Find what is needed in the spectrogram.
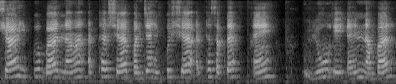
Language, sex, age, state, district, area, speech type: Sindhi, female, 30-45, Madhya Pradesh, Katni, rural, read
